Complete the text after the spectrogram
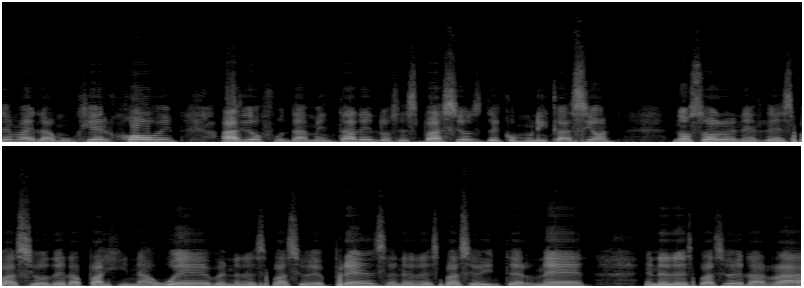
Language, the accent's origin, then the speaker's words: Spanish; Silvia, Cauca, Colombia; soy de Colombia, del departamento del Cauca, del suroccidente, municipio de Silvia, el resguardo del pueblo o nación Misak, es originario, somos Misak.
